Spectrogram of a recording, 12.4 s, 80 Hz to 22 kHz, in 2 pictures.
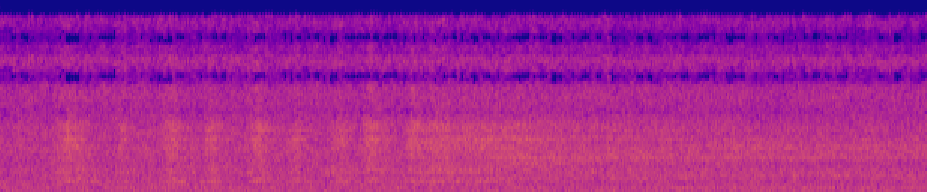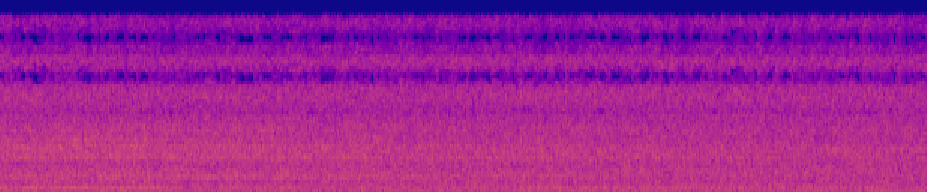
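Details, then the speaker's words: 2013 Nissan Armada after a power steering leak repair and fluid refill: steady low drone at idle with a faint pump whine that eases gradually as air works out of the fluid. "as you guys could hear it's getting better and better as it runs the air is coming out of it"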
